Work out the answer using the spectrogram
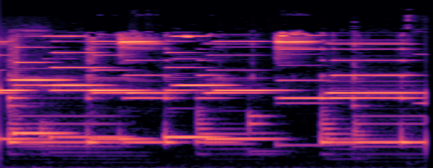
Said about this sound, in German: Telefon!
